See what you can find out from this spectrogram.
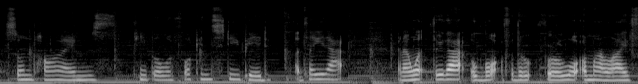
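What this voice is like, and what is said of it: Put-on British drifting to Irish accent. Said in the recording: “I don't even know what accent I'm talking in. It was British, and then it turned fucking, what, Irish?”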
